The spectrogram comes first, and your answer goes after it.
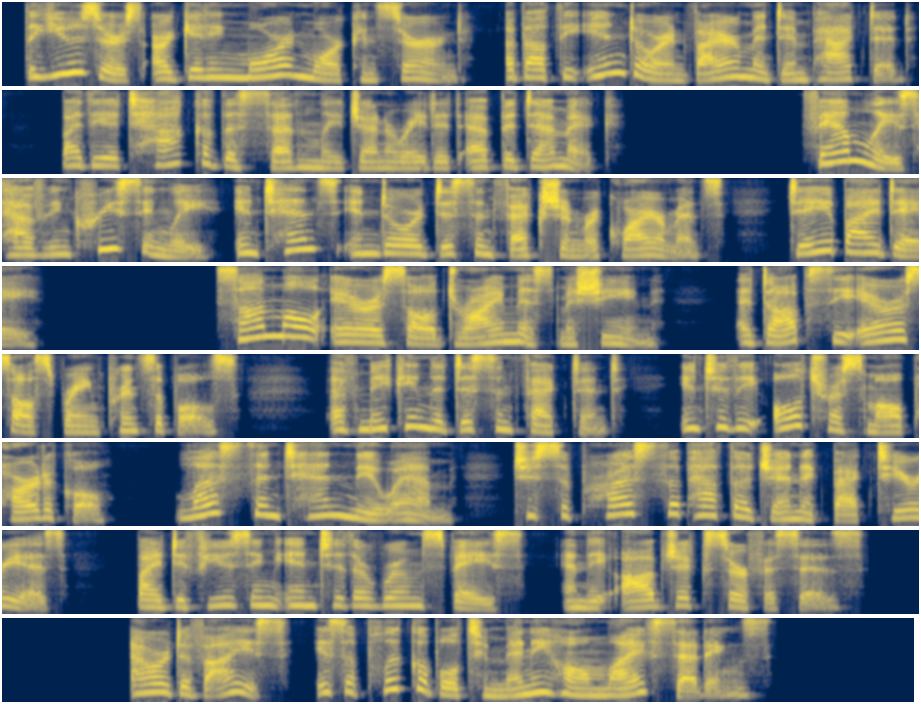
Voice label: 外籍女英 外语 美式英语

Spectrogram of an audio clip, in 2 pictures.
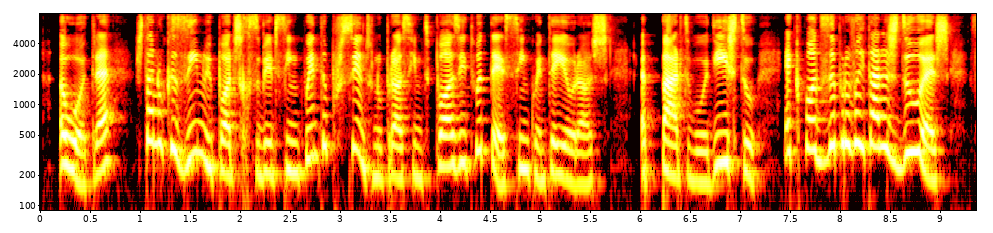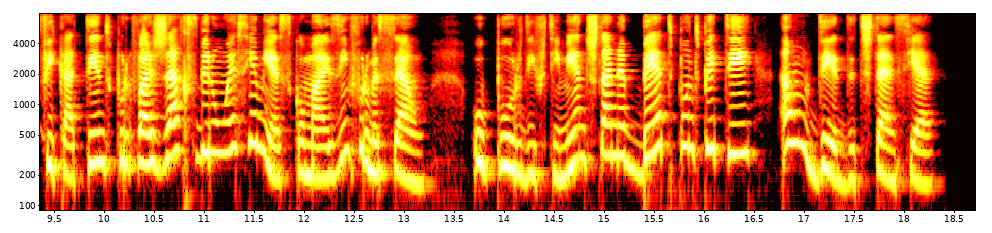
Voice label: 葡萄牙语女 外语 小语种

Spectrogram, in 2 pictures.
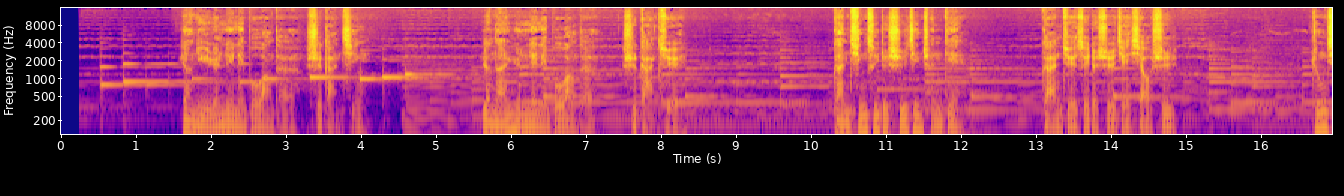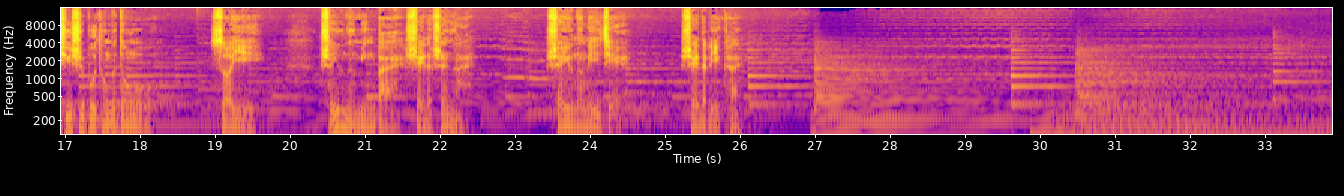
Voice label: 旁白 感情

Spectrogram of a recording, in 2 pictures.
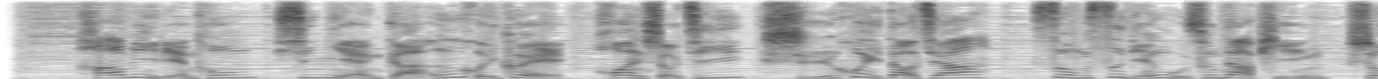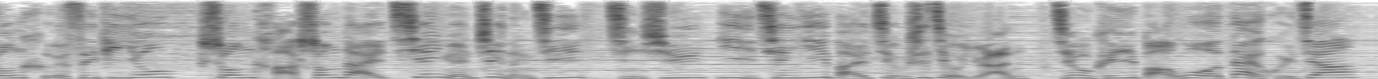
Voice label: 广告 手机通信 年轻, 男国; 哈密联通

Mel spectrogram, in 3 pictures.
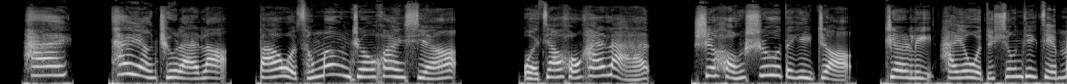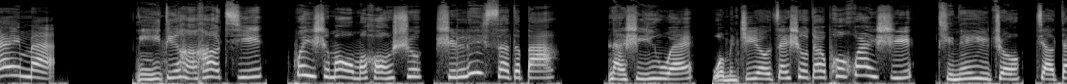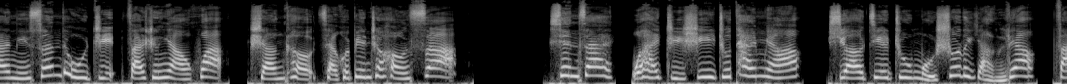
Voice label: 动画 童声 女童, 女国

